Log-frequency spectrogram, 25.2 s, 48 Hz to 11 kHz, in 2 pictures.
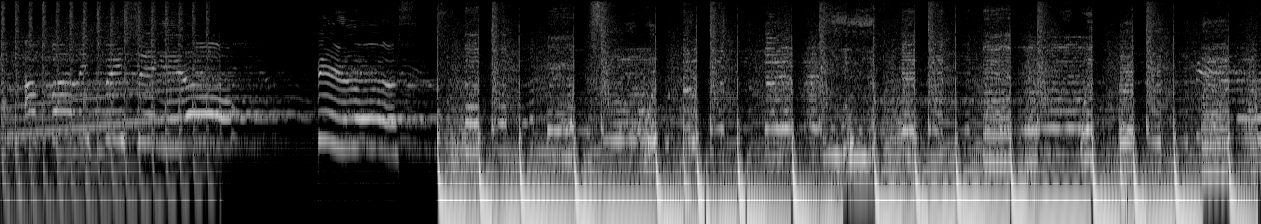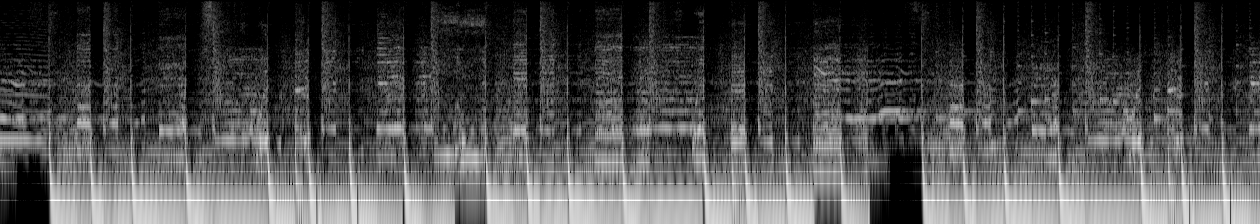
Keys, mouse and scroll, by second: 1.4 click, 2.8-3.7 typing, 4.6 click, 4.9-5.2 scroll down 1, 5.8-12.4 drag, 12.8 click, 13.1 click, 13.8-15.7 scroll up 1, 17.1 click, 17.4-18.1 scroll up 1, 18.1 click, 20.5 scroll down 1, 21.6-22.1 scroll up 1, 22.1 right click, 22.7 click, 23.8-24.2 scroll down 1, 24.2 click, 24.8 scroll up 1.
